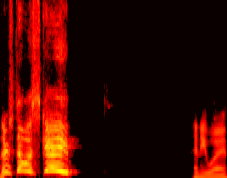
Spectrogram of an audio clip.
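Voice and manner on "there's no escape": put-on screaming fighter voice, very high, very loud. Retelling a video game moment: imitating Scorpion screaming. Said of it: "Scorpion screams at his opponent".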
